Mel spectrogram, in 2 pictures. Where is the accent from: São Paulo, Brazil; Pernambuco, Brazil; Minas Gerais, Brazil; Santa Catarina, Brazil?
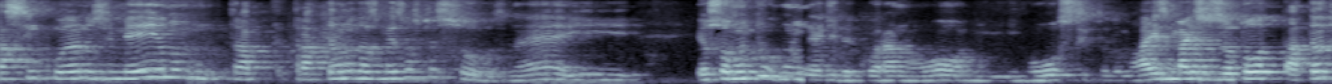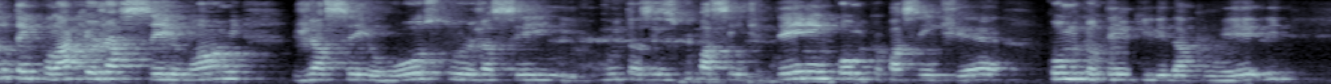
São Paulo, Brazil; Eu sou de São Paulo e moro em São Paulo e trabalho em São Paulo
